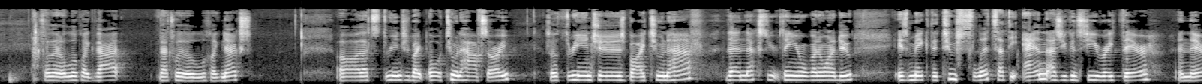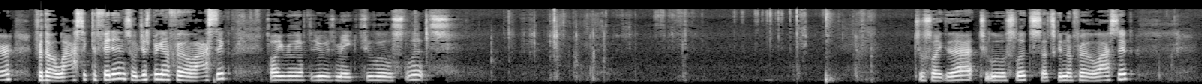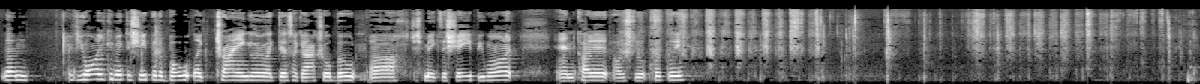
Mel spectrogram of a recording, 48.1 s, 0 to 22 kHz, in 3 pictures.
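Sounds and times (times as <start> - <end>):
scissors cutting paper: 40.3 - 48.0
scissors snipping paper: 44.9 - 48.0.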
